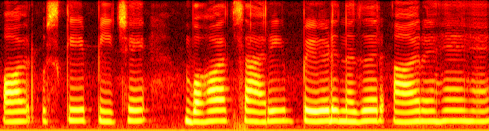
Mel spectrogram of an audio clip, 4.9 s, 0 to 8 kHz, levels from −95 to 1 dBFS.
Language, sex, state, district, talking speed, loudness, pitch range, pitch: Hindi, female, Delhi, New Delhi, 120 wpm, -17 LUFS, 230-245 Hz, 235 Hz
